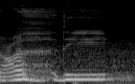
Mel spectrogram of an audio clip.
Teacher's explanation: ہا رگڑ کھاتی سانس کے ساتھ باہر آواز آئے گی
